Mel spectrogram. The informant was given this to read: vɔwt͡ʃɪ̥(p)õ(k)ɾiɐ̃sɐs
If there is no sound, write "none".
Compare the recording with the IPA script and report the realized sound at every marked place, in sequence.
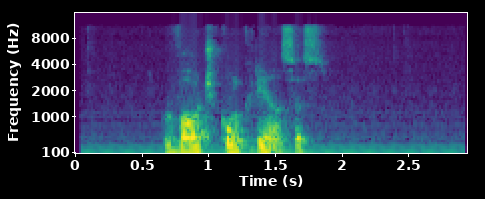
k, k

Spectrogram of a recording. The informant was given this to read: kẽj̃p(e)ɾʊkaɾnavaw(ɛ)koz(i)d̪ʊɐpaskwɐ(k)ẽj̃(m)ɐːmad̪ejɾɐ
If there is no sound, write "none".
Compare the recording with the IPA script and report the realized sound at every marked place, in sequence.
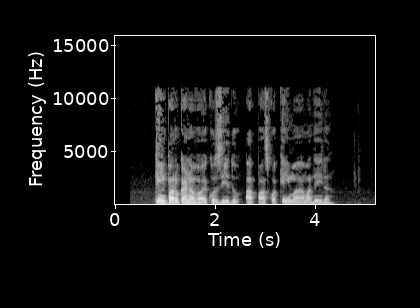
a, ɛ, i, k, m

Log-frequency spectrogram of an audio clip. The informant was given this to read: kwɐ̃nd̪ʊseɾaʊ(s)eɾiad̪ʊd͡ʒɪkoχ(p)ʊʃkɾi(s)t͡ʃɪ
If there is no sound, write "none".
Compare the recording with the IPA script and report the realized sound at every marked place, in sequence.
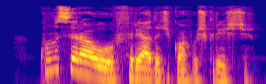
f, p, ʃ

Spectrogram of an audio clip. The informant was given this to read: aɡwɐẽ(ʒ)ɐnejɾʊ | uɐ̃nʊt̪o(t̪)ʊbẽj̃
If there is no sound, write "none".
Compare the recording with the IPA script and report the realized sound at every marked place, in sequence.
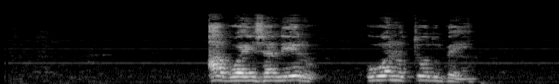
ʒ, d̪

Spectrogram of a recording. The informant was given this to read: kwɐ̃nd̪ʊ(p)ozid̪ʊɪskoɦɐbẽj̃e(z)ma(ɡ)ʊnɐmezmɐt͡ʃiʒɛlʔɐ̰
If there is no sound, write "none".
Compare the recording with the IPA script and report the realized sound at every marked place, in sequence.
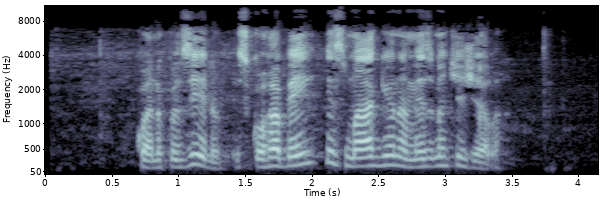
k, z, ɡ

